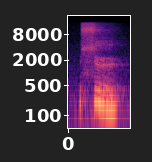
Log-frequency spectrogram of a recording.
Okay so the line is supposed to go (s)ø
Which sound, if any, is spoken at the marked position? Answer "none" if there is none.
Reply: s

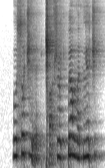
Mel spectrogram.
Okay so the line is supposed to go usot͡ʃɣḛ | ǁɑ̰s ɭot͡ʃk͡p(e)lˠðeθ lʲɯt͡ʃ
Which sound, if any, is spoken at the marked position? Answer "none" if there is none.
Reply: e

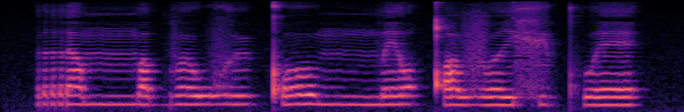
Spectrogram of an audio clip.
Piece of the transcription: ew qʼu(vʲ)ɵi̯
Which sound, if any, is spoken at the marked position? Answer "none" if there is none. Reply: v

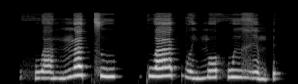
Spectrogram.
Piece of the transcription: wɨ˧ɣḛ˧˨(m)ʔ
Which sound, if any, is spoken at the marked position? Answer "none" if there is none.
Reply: m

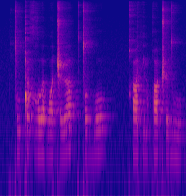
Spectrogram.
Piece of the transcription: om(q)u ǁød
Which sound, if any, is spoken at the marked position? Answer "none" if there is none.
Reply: q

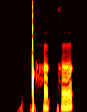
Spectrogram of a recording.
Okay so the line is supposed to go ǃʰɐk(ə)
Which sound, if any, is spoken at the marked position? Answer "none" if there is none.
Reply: ə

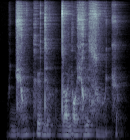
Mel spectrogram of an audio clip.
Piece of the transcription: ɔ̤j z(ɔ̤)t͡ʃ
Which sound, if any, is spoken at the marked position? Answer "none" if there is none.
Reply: ɔ̤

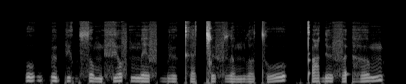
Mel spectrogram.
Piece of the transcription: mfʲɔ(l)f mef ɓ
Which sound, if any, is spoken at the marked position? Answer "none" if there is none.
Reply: none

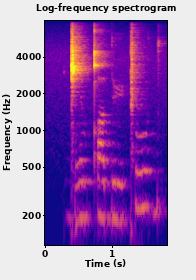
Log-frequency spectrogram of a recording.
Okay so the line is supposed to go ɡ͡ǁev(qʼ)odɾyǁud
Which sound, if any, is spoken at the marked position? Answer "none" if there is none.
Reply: qʼ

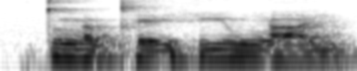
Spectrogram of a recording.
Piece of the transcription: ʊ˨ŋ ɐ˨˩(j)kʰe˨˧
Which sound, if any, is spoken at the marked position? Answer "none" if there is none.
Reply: w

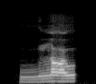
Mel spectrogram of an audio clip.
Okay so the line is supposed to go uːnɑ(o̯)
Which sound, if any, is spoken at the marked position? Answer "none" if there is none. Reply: o̯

